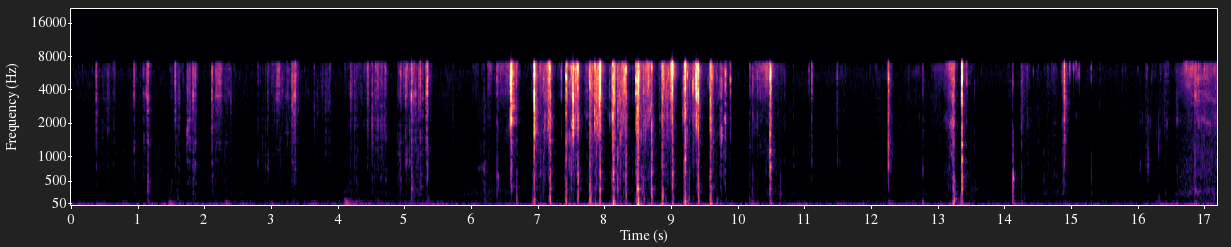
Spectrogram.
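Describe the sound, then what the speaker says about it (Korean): Tarot cards are shuffled by hand in a quiet room, making soft papery riffles and pattering bursts that grow busier and louder in the middle before settling back to light handling. No one speaks. "그럼 나머지 4주 카드로 곧 다가올 새로운 인연에 만날 시기나 혹은 조언의 카드로 한번 2장만 더 뽑아보도록 하겠습니다"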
